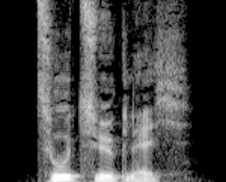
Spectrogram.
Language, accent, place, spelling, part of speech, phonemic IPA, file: German, Germany, Berlin, zuzüglich, preposition, /ˈtsuːtsyːkliç/, De-zuzüglich.ogg
- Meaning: 1. plus 2. excluding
